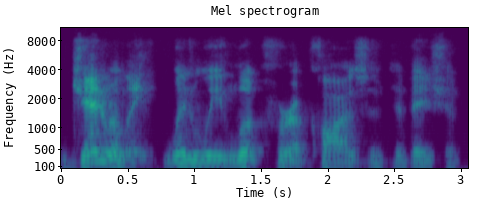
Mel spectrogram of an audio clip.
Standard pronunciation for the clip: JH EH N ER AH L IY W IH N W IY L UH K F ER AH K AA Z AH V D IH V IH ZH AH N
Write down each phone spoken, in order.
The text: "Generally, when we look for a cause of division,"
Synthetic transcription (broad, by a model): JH EH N ER L IY W IH N W IY L UH K F ER AH K AA Z AH V D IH V IH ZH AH N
